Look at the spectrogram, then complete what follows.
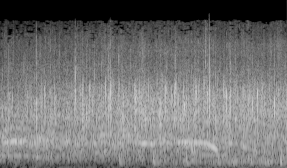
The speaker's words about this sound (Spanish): ¿Cuánto dicen amén, amado hermano? Dale un aplauso a Cristo, a su nombre, gloria.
